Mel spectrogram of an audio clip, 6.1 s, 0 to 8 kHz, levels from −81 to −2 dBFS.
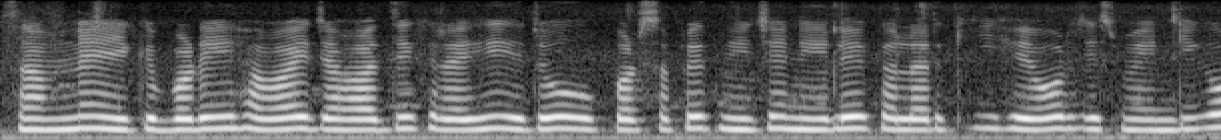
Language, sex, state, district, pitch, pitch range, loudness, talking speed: Hindi, female, Maharashtra, Washim, 235 Hz, 230-250 Hz, -14 LUFS, 195 wpm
